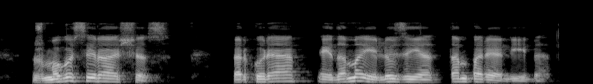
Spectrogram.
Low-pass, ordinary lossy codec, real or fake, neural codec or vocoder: 7.2 kHz; MP3, 64 kbps; real; none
